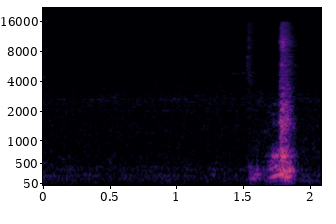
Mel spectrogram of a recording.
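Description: Near silence for most of the moment, then a man's voice begins to speak near the end.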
